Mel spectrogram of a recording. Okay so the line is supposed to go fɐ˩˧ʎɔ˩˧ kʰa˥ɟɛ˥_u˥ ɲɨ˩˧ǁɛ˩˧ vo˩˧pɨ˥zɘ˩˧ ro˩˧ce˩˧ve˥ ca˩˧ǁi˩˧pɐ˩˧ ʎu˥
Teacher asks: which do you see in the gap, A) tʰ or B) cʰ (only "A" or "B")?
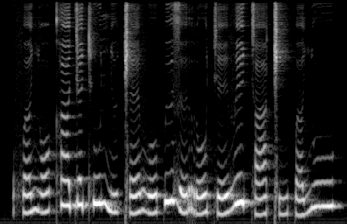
B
